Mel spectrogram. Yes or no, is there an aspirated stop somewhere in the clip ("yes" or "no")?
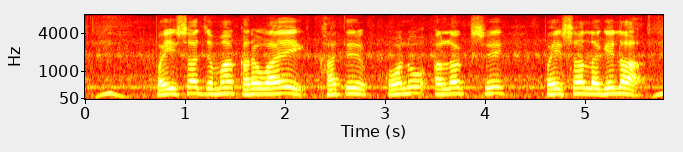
yes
